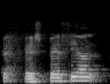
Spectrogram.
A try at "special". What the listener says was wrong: muda. La I es muda. Y como una sh. So, special.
